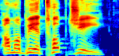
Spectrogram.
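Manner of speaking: loud, high, swaggering top G voice; puffed-up mock Taliban bro bragging to Ahmed; hammed-up Taliban hustler. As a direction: brag like a wannabe Andrew Tate. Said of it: "they're like".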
